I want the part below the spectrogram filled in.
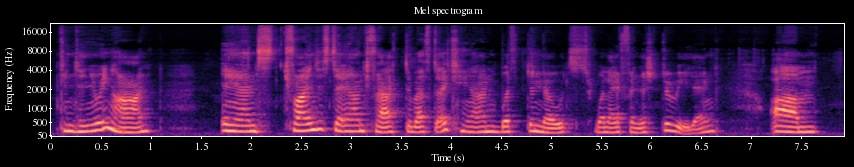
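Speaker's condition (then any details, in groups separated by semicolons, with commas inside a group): Cerebral palsy, quadriplegic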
